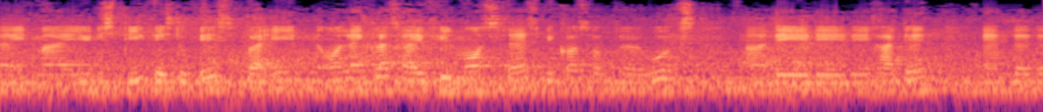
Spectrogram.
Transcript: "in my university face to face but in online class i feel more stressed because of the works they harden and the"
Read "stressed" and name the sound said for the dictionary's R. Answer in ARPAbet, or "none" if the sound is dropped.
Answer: none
